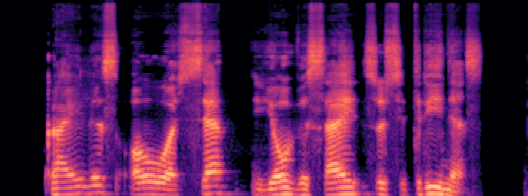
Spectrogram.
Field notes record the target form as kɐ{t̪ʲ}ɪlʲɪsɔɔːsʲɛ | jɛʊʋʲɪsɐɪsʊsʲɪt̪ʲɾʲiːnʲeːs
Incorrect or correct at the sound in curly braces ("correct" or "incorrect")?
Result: incorrect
